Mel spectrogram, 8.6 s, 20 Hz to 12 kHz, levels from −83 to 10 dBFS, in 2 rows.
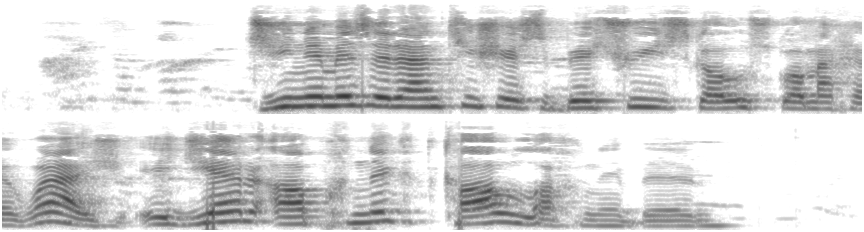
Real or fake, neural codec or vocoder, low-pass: real; none; 10.8 kHz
